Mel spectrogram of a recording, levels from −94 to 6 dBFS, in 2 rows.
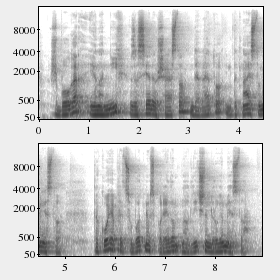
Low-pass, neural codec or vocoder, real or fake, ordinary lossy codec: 14.4 kHz; none; real; none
